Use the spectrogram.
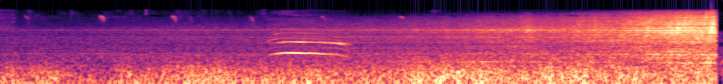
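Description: A presidential airplane takes off from Hassan Djamous International Airport, bound for Nairobi. Its engines give a loud, steady roar that swells toward the end, and a faint high whine sweeps briefly through the middle.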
